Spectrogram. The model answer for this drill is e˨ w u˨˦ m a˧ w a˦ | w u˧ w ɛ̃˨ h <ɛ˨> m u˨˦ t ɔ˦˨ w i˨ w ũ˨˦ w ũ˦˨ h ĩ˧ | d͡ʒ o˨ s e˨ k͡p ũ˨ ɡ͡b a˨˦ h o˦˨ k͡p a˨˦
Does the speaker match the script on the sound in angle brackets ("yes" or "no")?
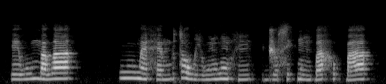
yes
